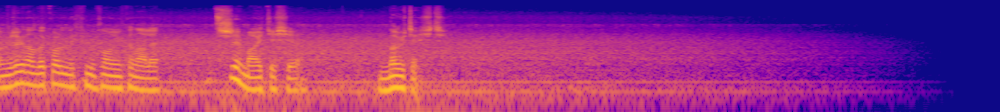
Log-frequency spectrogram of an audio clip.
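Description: A tractor engine hums steadily, then slowly fades away.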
